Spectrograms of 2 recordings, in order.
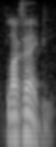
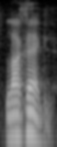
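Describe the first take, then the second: The two takes are said the same way.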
